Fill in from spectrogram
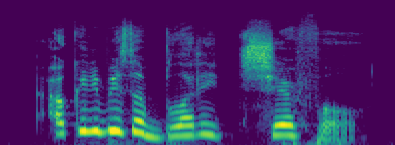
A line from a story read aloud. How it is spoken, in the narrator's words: he grumbled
